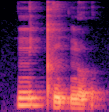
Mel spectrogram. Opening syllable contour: high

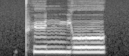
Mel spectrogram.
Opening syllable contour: high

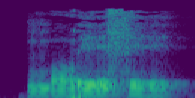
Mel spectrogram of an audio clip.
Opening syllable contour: low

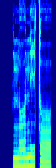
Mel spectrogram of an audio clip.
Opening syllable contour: high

